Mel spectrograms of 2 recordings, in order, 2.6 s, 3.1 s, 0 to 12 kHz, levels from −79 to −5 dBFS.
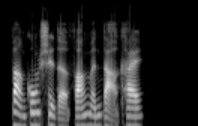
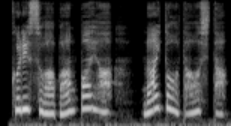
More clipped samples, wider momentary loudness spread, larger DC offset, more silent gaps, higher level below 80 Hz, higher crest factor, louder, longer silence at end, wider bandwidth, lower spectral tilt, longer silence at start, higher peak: neither; about the same, 7 LU vs 6 LU; neither; neither; about the same, -60 dBFS vs -58 dBFS; about the same, 20 dB vs 18 dB; first, -22 LUFS vs -25 LUFS; first, 0.75 s vs 0 s; second, 10 kHz vs 12 kHz; first, -3.5 dB/octave vs -2 dB/octave; about the same, 0.15 s vs 0.15 s; first, -2 dBFS vs -8 dBFS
